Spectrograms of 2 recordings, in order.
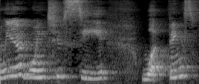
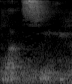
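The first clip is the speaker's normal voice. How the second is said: hushed suspense whisper; breathy suspenseful whisper; 22 dB quieter than usual. Acted. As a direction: whisper it with anticipation. Whispering before the test.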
